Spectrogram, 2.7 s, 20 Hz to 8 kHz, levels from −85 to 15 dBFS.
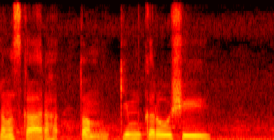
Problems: constant background noise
